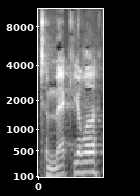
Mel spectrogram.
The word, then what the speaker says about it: Temecula: Is it Temecula, California? – That's correct.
